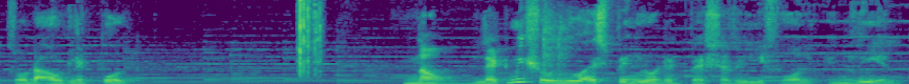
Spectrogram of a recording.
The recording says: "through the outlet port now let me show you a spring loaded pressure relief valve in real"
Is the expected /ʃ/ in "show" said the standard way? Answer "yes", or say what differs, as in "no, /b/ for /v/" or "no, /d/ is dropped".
yes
